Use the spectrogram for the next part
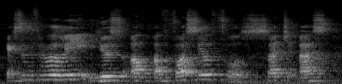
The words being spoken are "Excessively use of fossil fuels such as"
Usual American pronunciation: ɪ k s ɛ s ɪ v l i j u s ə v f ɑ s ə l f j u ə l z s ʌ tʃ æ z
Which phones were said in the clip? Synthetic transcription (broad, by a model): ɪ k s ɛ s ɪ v l i j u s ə p f ɑ s ə l f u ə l s ʌ tʃ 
